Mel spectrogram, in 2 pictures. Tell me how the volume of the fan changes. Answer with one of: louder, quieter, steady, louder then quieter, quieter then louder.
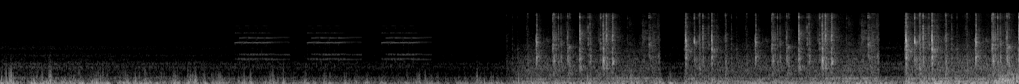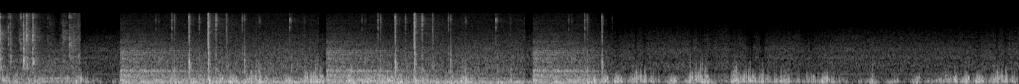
louder.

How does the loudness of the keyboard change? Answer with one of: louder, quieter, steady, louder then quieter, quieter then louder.
louder.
